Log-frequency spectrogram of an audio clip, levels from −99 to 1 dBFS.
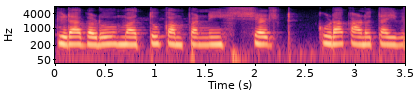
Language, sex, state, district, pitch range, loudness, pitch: Kannada, female, Karnataka, Bidar, 215-225 Hz, -17 LUFS, 220 Hz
